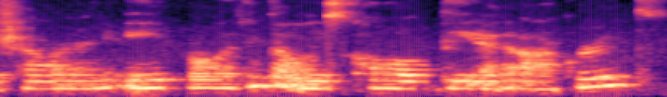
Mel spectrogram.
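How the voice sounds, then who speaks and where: A woman is soft-spoken with a calm tone. She keeps a moderate pace. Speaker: livestreamer doing hair. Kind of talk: casual livestream chat. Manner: calm, low-key.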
